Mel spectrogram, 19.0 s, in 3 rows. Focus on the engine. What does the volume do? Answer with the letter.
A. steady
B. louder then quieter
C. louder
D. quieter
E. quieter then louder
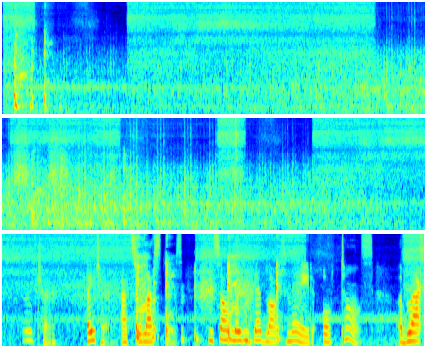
B.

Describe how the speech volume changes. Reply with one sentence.
The volume of the speech goes down.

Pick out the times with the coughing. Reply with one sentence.
The coughing can be heard from 0.1 to 0.9 s, from 6.8 to 8.3 s and from 14.7 to 16.9 s.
